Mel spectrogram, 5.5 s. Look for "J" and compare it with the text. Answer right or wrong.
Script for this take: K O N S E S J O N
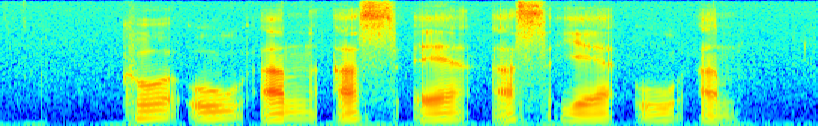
right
